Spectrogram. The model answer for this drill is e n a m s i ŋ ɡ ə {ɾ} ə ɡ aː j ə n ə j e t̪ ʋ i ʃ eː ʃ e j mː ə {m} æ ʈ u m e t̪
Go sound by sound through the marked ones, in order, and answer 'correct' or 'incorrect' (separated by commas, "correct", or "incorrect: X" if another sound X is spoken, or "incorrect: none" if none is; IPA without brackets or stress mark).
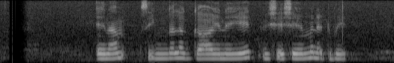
incorrect: l, incorrect: n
